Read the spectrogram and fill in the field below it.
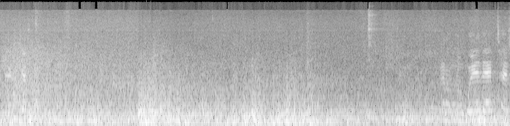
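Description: A heavy, rolling rumble of thunder from a nearby lightning strike, heard from inside a streetcar during a rainstorm; the loud, dense roar lasts for several seconds with rain noise, and a voice is faintly present.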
